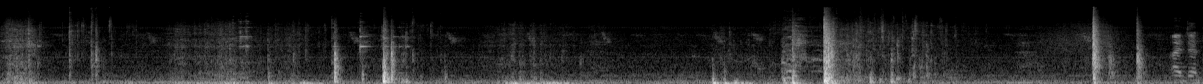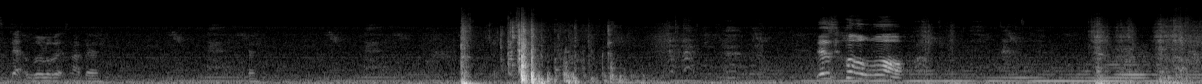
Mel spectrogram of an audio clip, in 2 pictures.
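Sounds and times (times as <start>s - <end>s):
concrete block cracking and crashing: 0.0s - 4.5s, 7.8s - 9.7s, 16.6s - 18.5s.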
